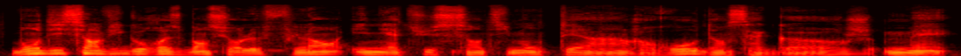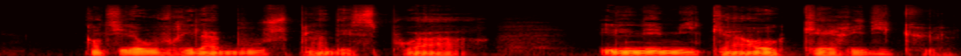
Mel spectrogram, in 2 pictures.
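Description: A man giving an expressive, ironic literary reading aloud. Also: low-pitched, breathy edge, dry recording, clean studio sound. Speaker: reader.

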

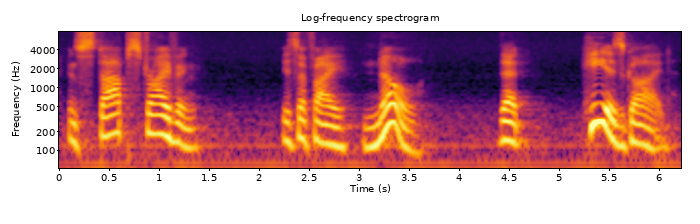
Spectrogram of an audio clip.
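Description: A man giving an informal sermon in a gentle, conversational way, sometimes dropping to soft, hushed asides. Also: a little high. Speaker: pastor. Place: church.

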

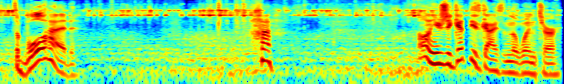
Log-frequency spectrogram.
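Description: This young fishing vlogger keeps up a casual running commentary on each catch as he fishes a snowy riverbank in winter, filmed at close range by a camera on his body or in his hand. His slightly high voice swings hugely in pitch at a moderate pace, and background noise is audible.

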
